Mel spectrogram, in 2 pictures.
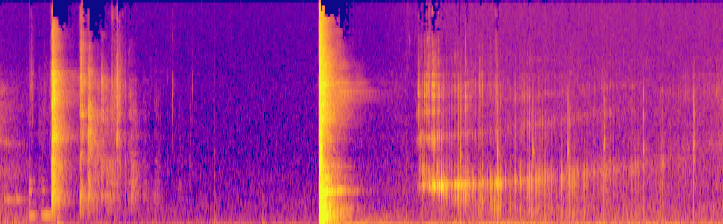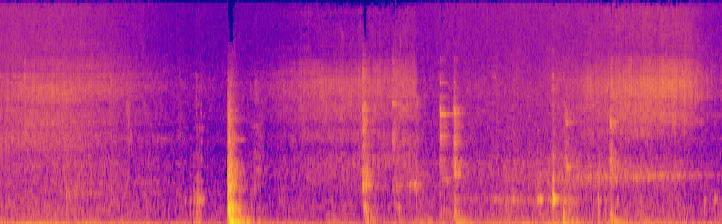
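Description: A sharp pop rings out as a champagne bottle is opened, followed by fizzing and trickling as the champagne is poured for a toast, with a few clinks and soft handling noises; no one speaks.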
